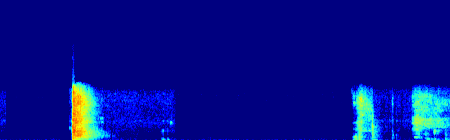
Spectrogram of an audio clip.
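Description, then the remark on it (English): One loud, sharp hand clap rings out and fades quickly, followed a couple of seconds later by two softer, rougher bursts of sound. No one speaks. “At the same time, we all clap separately. Okay. Person claps.”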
